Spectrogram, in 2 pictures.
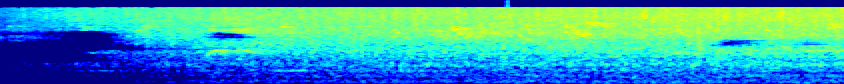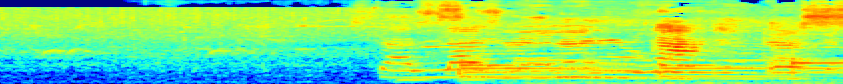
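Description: Faint steady hiss, then about six seconds in the music of a children's song starts suddenly and loudly.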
